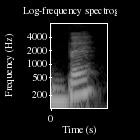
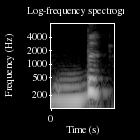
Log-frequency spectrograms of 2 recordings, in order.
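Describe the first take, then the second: First: The consonant is said with a following vowel. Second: The consonant is said alone, without a vowel. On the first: This is the name of the letter. The speaker calls it wrong. "не Б" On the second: This is the sound the letter stands for. The speaker calls it right. "вчити дитину вимовляти звуки саме так, як вимовляються звуки"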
